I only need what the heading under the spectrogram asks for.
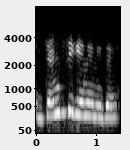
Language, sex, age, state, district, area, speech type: Kannada, female, 18-30, Karnataka, Tumkur, urban, conversation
